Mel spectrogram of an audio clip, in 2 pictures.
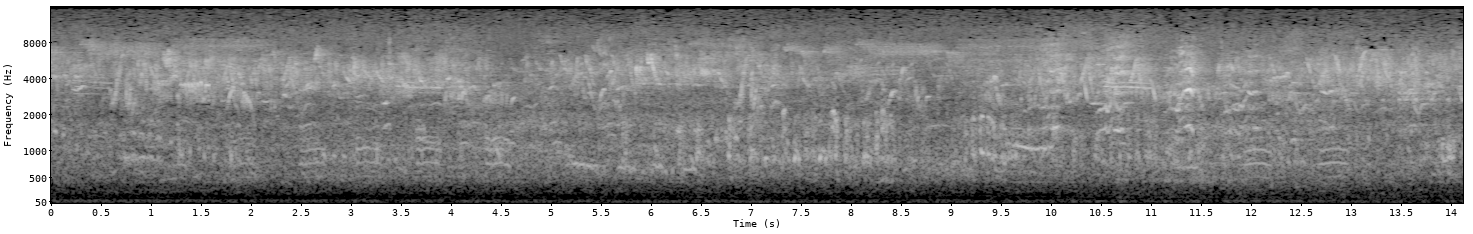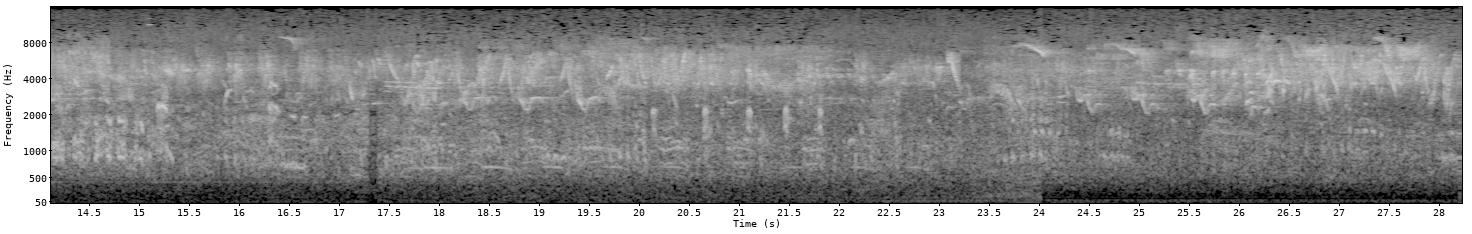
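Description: A dense, continuous chorus of many birds chirping and calling over one another.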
